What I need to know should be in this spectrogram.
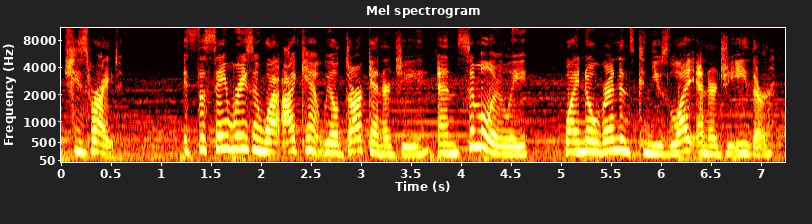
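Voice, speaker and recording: A gentle young mage from a fantasy anime game , voiced by a woman. Her voice is fairly high and earnest, with soft music behind it. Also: lively intonation, normal speed, natural voice. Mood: informative. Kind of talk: English-dubbed anime game voice acting.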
